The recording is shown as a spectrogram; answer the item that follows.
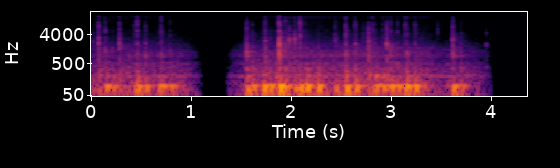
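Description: Typing on a computer keyboard: a run of quick keystroke clicks, with a brief dead-silent break about a second in.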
